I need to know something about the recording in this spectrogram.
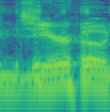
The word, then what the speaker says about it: Jiro: Dreams of Sushi because it's actually Jiro Dreams of Sushi and you kept saying Euro as if we are at I'm hungry now I have I have gotten to that point where I just pronounce my Jay's you know wow yeah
